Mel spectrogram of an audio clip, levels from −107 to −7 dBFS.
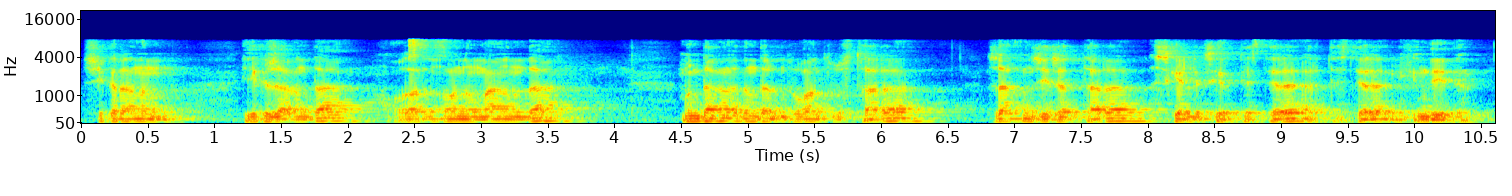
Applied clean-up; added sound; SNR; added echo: none; Rattle (instrument); 9 dB; reverberation time 0.9 s.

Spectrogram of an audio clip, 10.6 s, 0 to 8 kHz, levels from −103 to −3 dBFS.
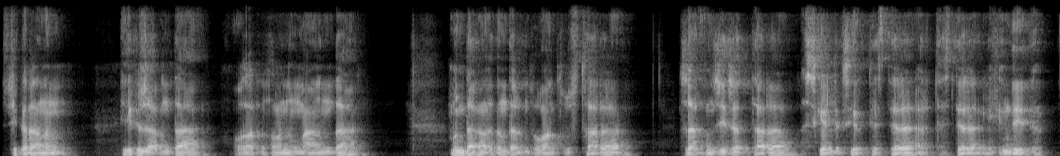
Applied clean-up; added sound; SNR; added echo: neural mask model DeepFilterNet 3.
